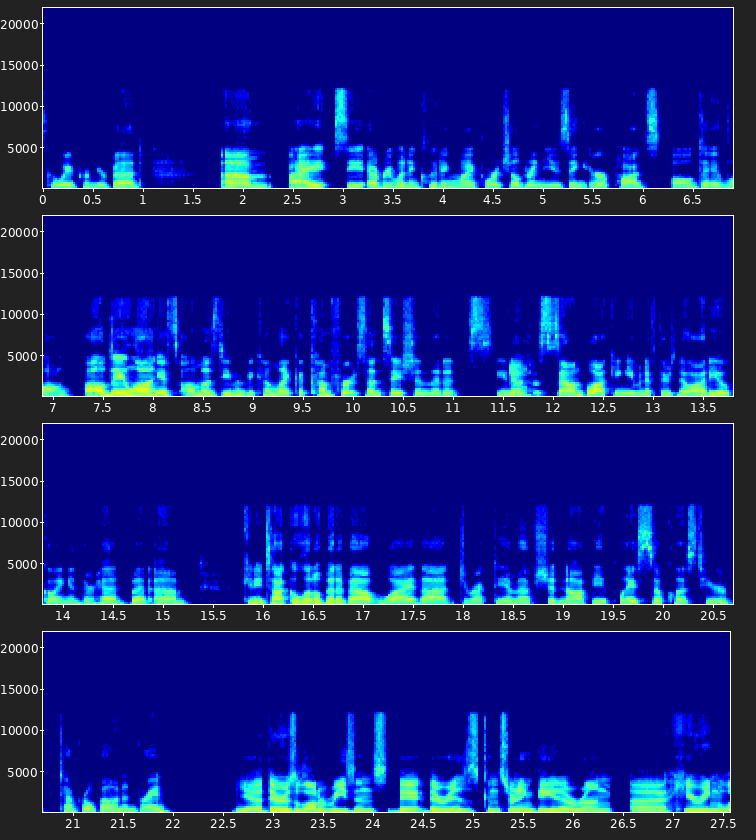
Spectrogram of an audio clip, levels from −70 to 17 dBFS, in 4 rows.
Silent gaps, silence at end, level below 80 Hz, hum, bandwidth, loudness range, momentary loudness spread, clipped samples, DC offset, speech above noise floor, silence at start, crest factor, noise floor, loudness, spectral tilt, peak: none; 0 s; -66 dBFS; none; 12.5 kHz; 6 LU; 10 LU; under 0.1%; under 0.1%; 57 dB; 0.1 s; 18 dB; -80 dBFS; -23 LUFS; -4.5 dB/octave; -4 dBFS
